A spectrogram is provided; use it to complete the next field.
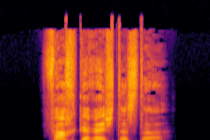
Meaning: inflection of fachgerecht: 1. strong/mixed nominative/accusative feminine singular superlative degree 2. strong nominative/accusative plural superlative degree
- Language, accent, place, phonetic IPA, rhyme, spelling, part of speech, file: German, Germany, Berlin, [ˈfaxɡəˌʁɛçtəstə], -axɡəʁɛçtəstə, fachgerechteste, adjective, De-fachgerechteste.ogg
